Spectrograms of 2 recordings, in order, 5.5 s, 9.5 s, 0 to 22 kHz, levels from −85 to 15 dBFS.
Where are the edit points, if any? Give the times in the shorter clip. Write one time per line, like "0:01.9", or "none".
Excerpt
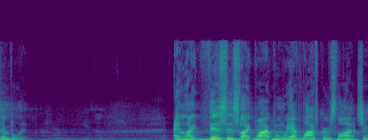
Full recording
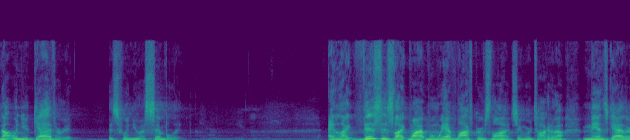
none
